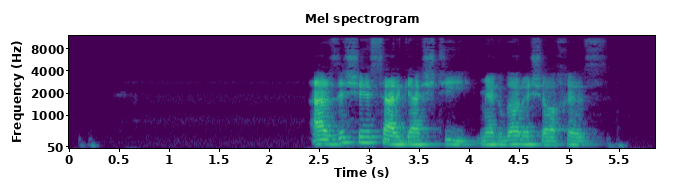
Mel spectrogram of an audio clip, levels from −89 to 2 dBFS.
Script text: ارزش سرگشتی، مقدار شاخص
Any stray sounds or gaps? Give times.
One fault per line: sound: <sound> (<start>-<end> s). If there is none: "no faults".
no faults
